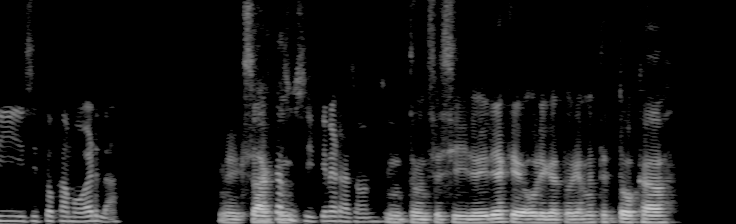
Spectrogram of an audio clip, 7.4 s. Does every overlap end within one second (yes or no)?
yes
